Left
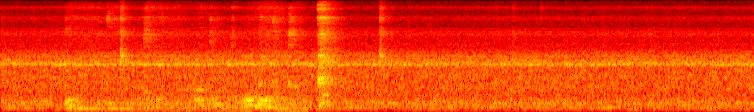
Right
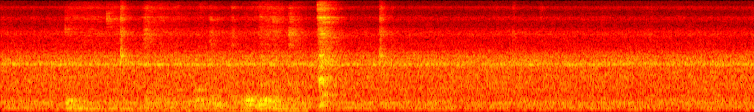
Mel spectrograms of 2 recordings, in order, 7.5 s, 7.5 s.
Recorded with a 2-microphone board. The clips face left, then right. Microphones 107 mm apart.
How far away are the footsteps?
About 1.1 m.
